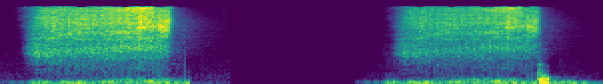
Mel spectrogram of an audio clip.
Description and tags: Persephone door open close
An automatic door on a run-down spaceship. Door opens and closes.
Created in Audacity.
close, open, science-fiction, door, sci-fi, automatic-door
